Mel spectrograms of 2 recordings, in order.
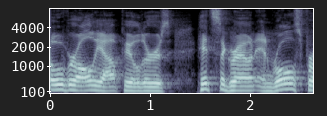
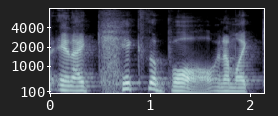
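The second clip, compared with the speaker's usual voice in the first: ordinary talk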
